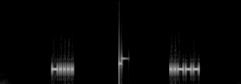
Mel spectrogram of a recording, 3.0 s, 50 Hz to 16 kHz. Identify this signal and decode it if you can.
Morse code, heard as a keyed tone, about 50 wpm, 700 Hz. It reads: 6 2
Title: Single Letter-Number - Rapid-Fire 50wpm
